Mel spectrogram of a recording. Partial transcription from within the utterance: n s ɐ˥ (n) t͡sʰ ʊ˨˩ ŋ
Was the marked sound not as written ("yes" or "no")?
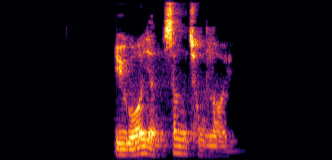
yes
